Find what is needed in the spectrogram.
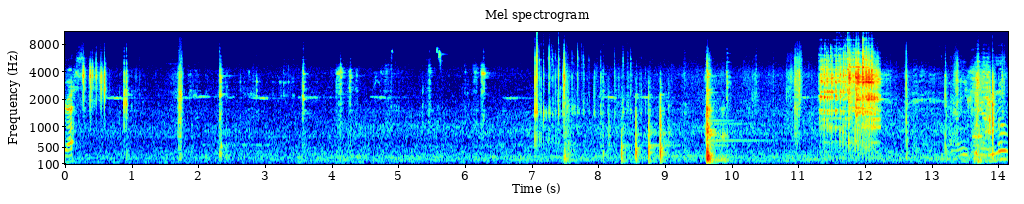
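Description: Steel lug nuts being taken off a wheel's studs and set down on asphalt, giving scattered light metal clinks and clicks. A louder metal knock comes about ten seconds in, and a rasping scrape lasting about a second follows near the end.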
